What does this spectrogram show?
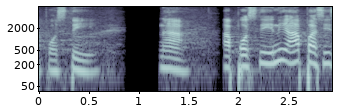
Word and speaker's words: apostille: tulisannya apa postinor-2 walaupun kalau kita bahasa Indonesia tulisannya begitu kan dibacanya apostille tapi yang benar itu sebenarnya dibacanya posting nah apo sini apa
